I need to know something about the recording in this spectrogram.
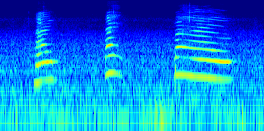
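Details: Cat giving a quick, active response: three clear meows, the first two short and arching, the third long and slowly falling in pitch, with a low steady hum underneath.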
